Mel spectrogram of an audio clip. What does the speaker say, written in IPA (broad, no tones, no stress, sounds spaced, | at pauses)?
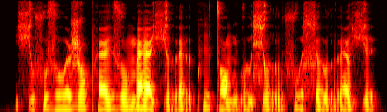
ç i sʷ ə z o ə̯ ʐ ɔ pʰ æ ɪ̯ z o m æ ç ə r æ r pʰ i t ɔ m ɡʷ e ʊ̯ ɕ o r sʷ ə ɬ ə ʊ̯ r æ ə̯ ç e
